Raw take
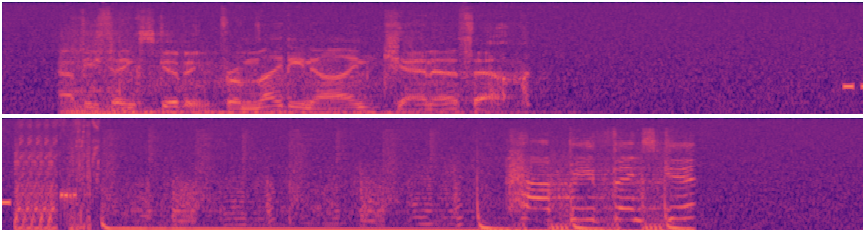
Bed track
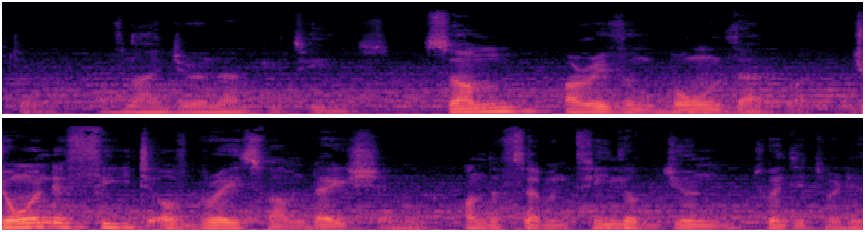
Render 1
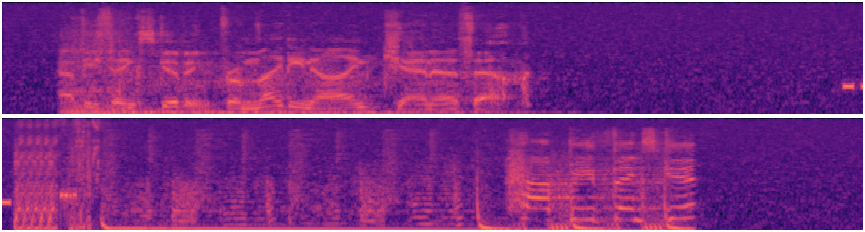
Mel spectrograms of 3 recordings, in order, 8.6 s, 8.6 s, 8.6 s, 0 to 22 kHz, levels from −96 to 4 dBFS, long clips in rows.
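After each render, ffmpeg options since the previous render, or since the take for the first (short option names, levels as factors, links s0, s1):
-af "afftdn=nr=10:nf=-40"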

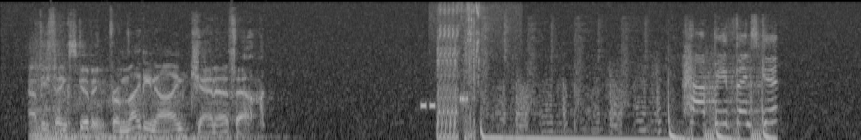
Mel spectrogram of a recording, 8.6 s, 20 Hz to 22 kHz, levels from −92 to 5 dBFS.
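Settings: -filter_complex "[0:a]asettb=1/sr,asplit=3[s0][s1][s2];[s0]atrim=end=4.284[s3];[s1]atrim=start=4.28:end=5.22,asetpts=PTS-STARTPTS,afade=t=in:d=0.004:c=qsin,afade=t=out:st=0.936:d=0.004:c=qsin,aemphasis=mode=production:type=cd[s4];[s2]atrim=start=5.216[s5];[s3][s4]acrossfade=d=0.004:c1=hsin:c2=qsin[s6];[s6][s5]acrossfade=d=0.004:c1=qsin:c2=hsin"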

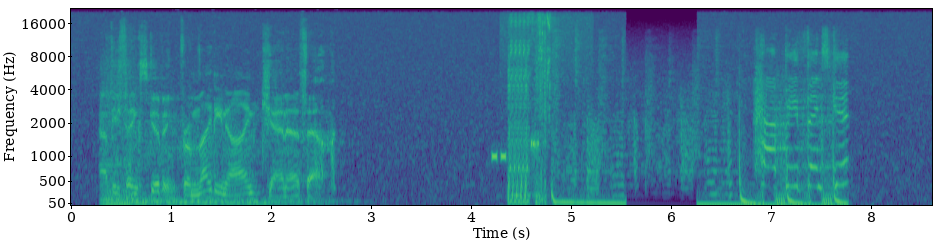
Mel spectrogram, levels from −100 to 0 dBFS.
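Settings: -filter_complex "[0:a]asettb=1/sr,asplit=3[s0][s1][s2];[s0]atrim=end=4.254[s3];[s1]atrim=start=4.25:end=4.69,asetpts=PTS-STARTPTS,afade=t=in:d=0.004:c=qsin,afade=t=out:st=0.436:d=0.004:c=qsin,equalizer=f=210:w=4.1:g=15[s4];[s2]atrim=start=4.686[s5];[s3][s4]acrossfade=d=0.004:c1=hsin:c2=qsin[s6];[s6][s5]acrossfade=d=0.004:c1=qsin:c2=hsin,asettb=1/sr,asplit=3[s7][s8][s9];[s7]atrim=end=5.544[s10];[s8]atrim=start=5.54:end=6.26,asetpts=PTS-STARTPTS,afade=t=in:d=0.004:c=qsin,afade=t=out:st=0.716:d=0.004:c=qsin,highpass=720,lowpass=6100[s11];[s9]atrim=start=6.256[s12];[s10][s11]acrossfade=d=0.004:c1=hsin:c2=qsin[s13];[s13][s12]acrossfade=d=0.004:c1=qsin:c2=hsin"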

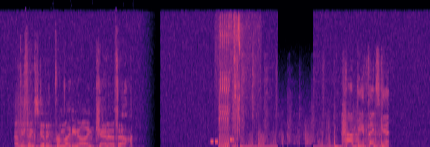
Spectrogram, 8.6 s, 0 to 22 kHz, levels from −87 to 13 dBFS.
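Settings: -filter_complex "[0:a]asplit=2[s0][s1];[s0]atrim=end=3.2,asetpts=PTS-STARTPTS,afade=t=out:st=2.8:d=0.4:c=qua[s2];[s1]atrim=start=3.2,asetpts=PTS-STARTPTS,afade=t=in:d=0.004:c=hsin[s3];[s2][s3]concat=n=2:v=0:a=1"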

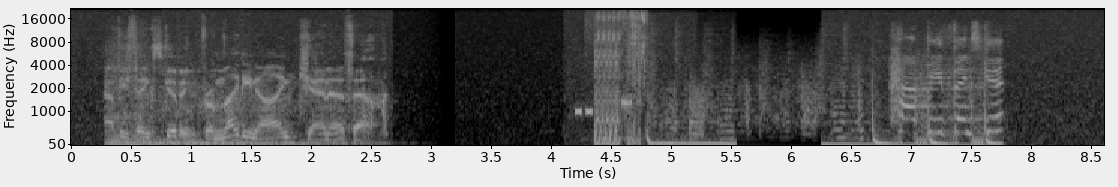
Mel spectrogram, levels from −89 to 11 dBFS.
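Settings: -filter_complex "[0:a]asettb=1/sr,asplit=3[s0][s1][s2];[s0]atrim=end=0.764[s3];[s1]atrim=start=0.76:end=1.51,asetpts=PTS-STARTPTS,afade=t=in:d=0.004:c=qsin,afade=t=out:st=0.746:d=0.004:c=qsin,aeval=exprs='val(0)+0.5*0.00891*sgn(val(0))':c=same[s4];[s2]atrim=start=1.506[s5];[s3][s4]acrossfade=d=0.004:c1=hsin:c2=qsin[s6];[s6][s5]acrossfade=d=0.004:c1=qsin:c2=hsin,asettb=1/sr,asplit=3[s7][s8][s9];[s7]atrim=end=2.684[s10];[s8]atrim=start=2.68:end=4.11,asetpts=PTS-STARTPTS,afade=t=in:d=0.004:c=qsin,afade=t=out:st=1.426:d=0.004:c=qsin,acompressor=threshold=0.00112:ratio=3:attack=3.2:release=140:knee=1:detection=peak[s11];[s9]atrim=start=4.106[s12];[s10][s11]acrossfade=d=0.004:c1=hsin:c2=qsin[s13];[s13][s12]acrossfade=d=0.004:c1=qsin:c2=hsin,asettb=1/sr,asplit=3[s14][s15][s16];[s14]atrim=end=4.814[s17];[s15]atrim=start=4.81:end=6.24,asetpts=PTS-STARTPTS,afade=t=in:d=0.004:c=qsin,afade=t=out:st=1.426:d=0.004:c=qsin,aemphasis=mode=reproduction:type=cd[s18];[s16]atrim=start=6.236[s19];[s17][s18]acrossfade=d=0.004:c1=hsin:c2=qsin[s20];[s20][s19]acrossfade=d=0.004:c1=qsin:c2=hsin"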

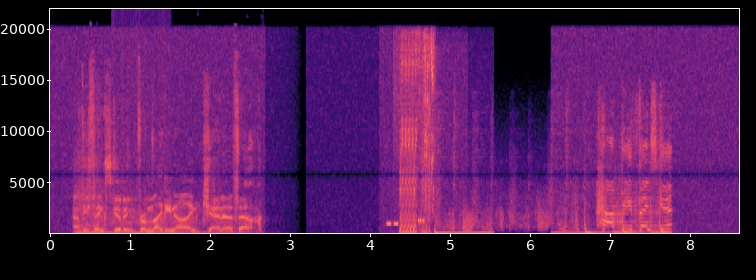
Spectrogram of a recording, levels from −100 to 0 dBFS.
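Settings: -af "bandreject=f=5800:w=6.6"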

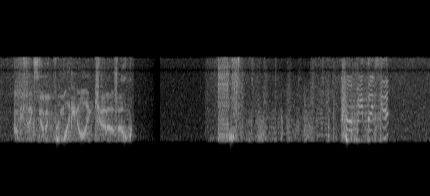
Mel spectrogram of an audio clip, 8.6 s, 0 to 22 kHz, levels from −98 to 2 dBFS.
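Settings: -af "equalizer=f=3100:w=0.46:g=-5.5,afftfilt=real='re*between(b*sr/4096,1200,7300)':imag='im*between(b*sr/4096,1200,7300)':win_size=4096:overlap=0.75"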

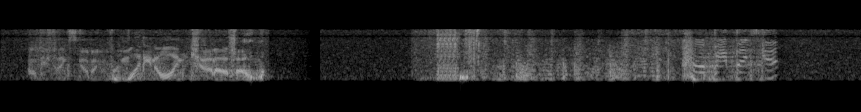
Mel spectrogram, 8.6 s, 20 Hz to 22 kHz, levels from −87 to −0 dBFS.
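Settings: -af "alimiter=level_in=2.37:limit=0.0631:level=0:latency=1:release=262,volume=0.422,dynaudnorm=f=270:g=11:m=2.82"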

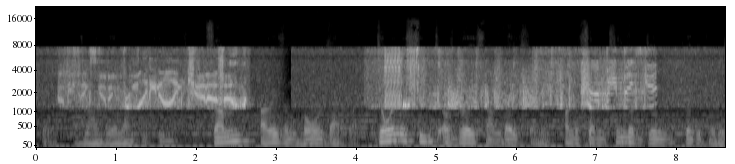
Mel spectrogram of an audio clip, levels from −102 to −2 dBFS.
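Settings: -filter_complex "[1:a]volume=0.0944[s0];[0:a][s0]amix=inputs=2:normalize=0"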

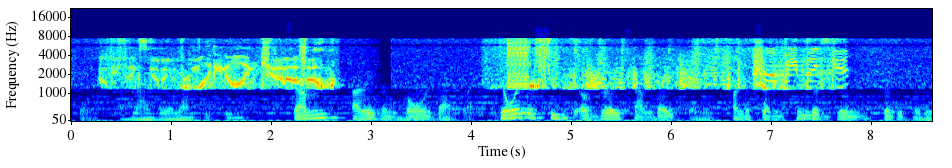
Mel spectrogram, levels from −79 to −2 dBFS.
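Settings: -af "volume=3.55"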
